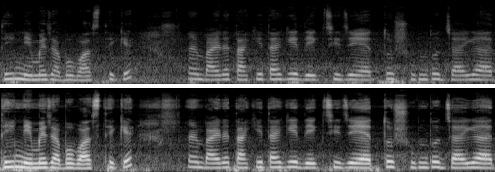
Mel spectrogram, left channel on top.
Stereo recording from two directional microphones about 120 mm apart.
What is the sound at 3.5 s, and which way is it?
Speech, 65° right (ahead or behind).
